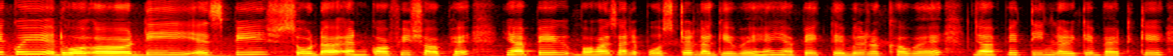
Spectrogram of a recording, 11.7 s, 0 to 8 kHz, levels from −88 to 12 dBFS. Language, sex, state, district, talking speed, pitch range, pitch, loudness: Hindi, female, Maharashtra, Solapur, 165 wpm, 225-260 Hz, 245 Hz, -18 LUFS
